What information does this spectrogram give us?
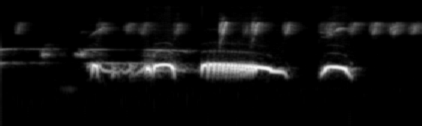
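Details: Cooing spotted dove used as a decoy to attract others: one deep phrase of stuttering notes, a long rolling coo and a short final hook, with faint high chirps in the background.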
